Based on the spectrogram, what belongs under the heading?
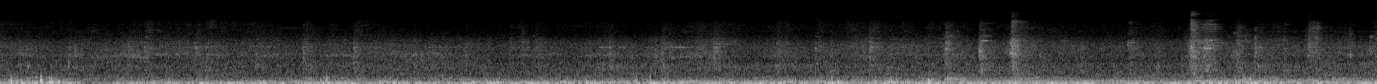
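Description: Freight train's boxcars rolling past at steady speed: a continuous low rumble of wheels on rail, with sharp clacks of the wheels over the rail joints now and then, the loudest near the end.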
